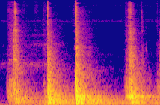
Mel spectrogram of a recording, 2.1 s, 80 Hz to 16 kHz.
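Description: A hand-formed 16-gauge sheet-steel floor pan section knocking and clanking as it is handled and turned over: four sharp knocks at uneven intervals, each with a short ring.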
